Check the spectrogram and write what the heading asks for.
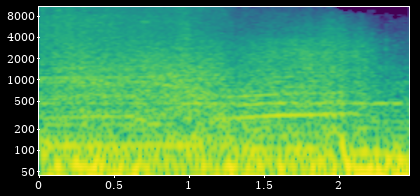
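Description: Porsche 911 Dakar sliding on dirt: a loud rush of tyre and gravel noise with the engine note slowly rising, fading near the end, over music.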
